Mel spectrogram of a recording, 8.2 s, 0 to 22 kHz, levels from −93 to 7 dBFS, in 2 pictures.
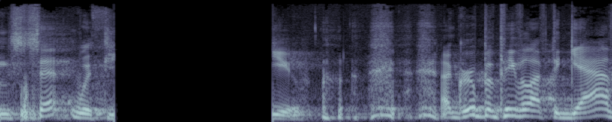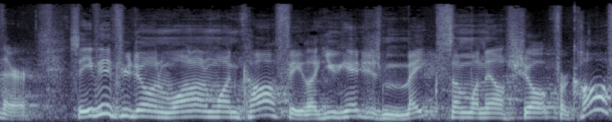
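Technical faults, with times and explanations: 0.76–1.82 s, playback stall: The sound stops mid-flow and stays silent for about 1.06 s. Then it resumes. The player likely ran short of data, or its output thread was blocked. Nothing reached the output until it recovered.
1.82–4.82 s, catch-up at higher speed: Right after the gap, the sound plays 1.1 times faster. It also sits about a semitone and a half higher. The player is resampling its backlog to win back lost time. After three seconds, speed and pitch drop back to normal.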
